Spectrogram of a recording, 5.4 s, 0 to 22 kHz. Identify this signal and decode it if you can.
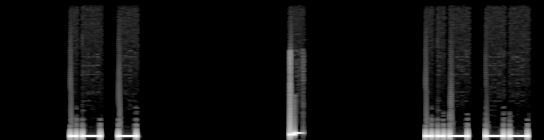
Morse code, heard as a keyed tone, about 20 wpm, 700 Hz. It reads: A T U M
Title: Top Two Letter Combinations in Words 20wpm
